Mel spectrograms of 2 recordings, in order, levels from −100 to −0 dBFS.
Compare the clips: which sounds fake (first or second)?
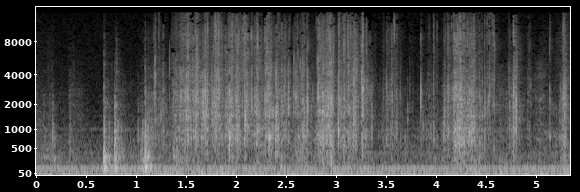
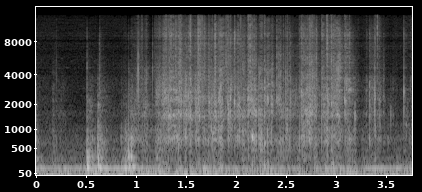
second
